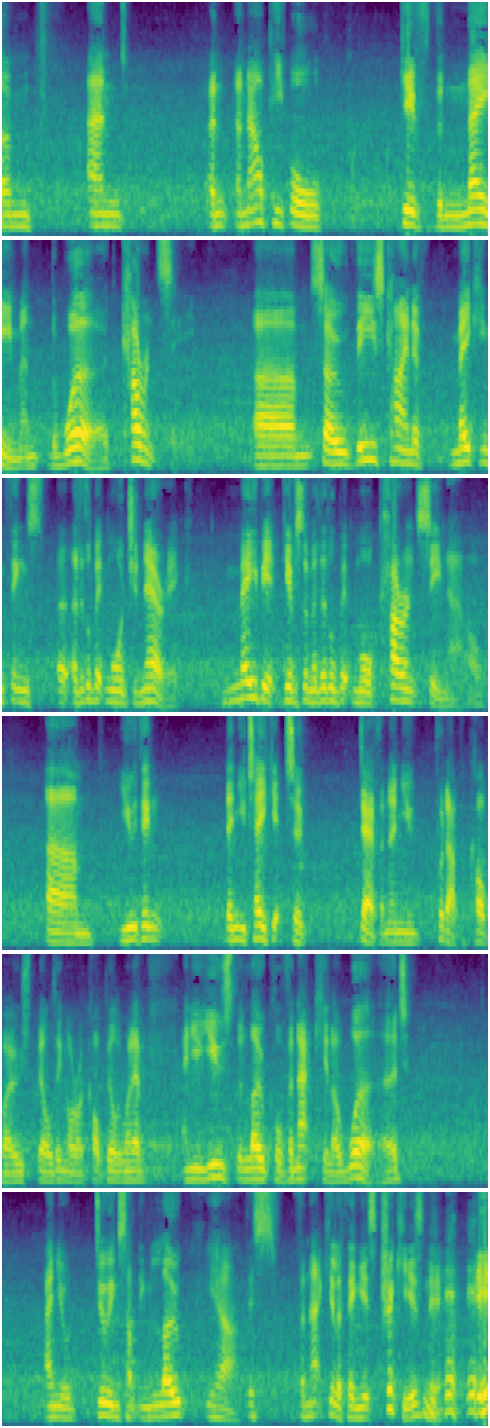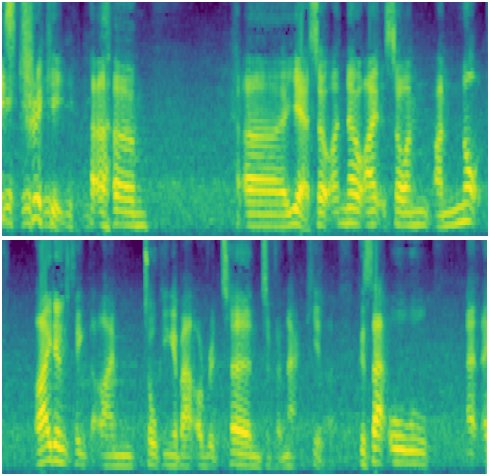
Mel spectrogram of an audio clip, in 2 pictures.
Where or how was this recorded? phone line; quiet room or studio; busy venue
busy venue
